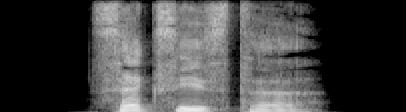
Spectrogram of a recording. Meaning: inflection of sexy: 1. strong/mixed nominative/accusative feminine singular superlative degree 2. strong nominative/accusative plural superlative degree
- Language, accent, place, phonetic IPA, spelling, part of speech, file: German, Germany, Berlin, [ˈzɛksistə], sexyste, adjective, De-sexyste.ogg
